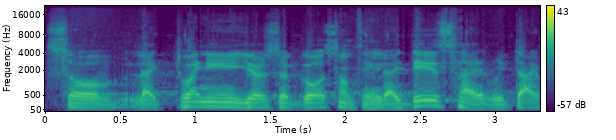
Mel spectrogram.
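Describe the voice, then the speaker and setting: A man with a Spanish accent at a moderate pace. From Spain. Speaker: company founder presenting at a conference. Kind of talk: conference presentation. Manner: halting, many fillers.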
